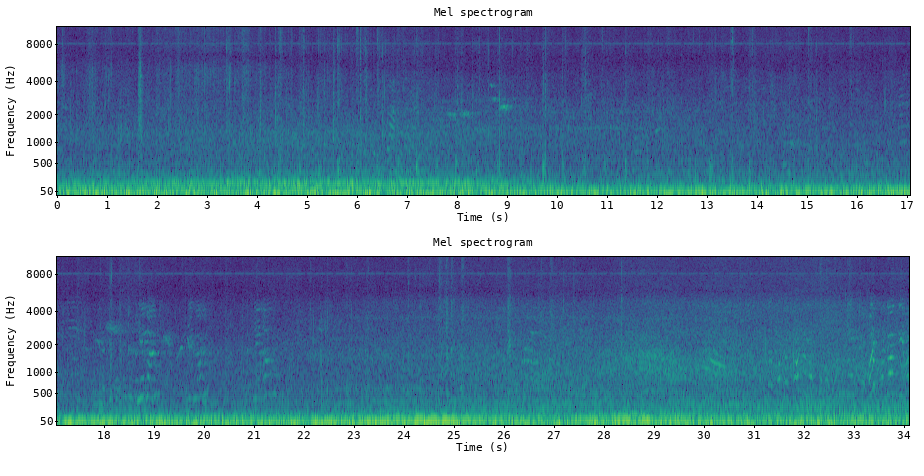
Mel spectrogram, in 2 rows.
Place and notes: cologne, stadtgarten, soundmap, hauptweg, ende
stereofeldaufnahmen im september 07 mittags
project: klang raum garten/ sound in public spaces - in & outdoor nearfield recordings
hauptweg, ende gilbachstrasse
